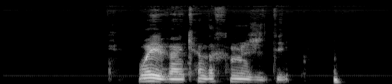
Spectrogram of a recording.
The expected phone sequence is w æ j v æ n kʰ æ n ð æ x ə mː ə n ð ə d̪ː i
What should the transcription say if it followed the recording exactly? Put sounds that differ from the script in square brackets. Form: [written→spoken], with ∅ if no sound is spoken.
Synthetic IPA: w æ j v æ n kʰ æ n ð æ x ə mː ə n [ð→ʒ] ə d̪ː i

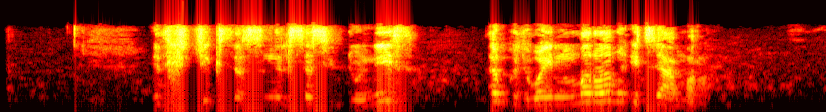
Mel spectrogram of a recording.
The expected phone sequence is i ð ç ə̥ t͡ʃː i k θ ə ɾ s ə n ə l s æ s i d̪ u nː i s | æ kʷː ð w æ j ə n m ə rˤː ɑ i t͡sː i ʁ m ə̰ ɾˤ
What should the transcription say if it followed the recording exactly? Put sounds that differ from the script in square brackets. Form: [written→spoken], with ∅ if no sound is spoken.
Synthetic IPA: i ð ç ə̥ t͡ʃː i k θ ə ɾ s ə n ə l s æ s i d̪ u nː i [s→θ] | æ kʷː ð w æ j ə n m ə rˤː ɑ i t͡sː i [ʁ→ʕ] m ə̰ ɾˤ

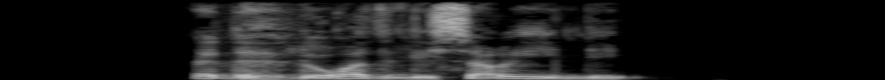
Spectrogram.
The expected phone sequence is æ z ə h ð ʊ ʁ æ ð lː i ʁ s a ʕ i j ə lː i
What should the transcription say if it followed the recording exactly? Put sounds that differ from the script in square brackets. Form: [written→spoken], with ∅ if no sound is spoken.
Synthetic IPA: æ [z→ð] ə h ð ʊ ʁ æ ð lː i [ʁ→∅] s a [ʕ→ʁ] i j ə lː i

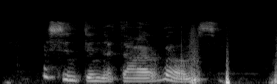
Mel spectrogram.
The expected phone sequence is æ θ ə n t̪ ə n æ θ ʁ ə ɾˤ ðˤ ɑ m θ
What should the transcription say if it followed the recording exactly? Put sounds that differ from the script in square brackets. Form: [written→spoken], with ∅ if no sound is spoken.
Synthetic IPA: æ [θ→s] ə n t̪ ə n æ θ [ʁ→ʕ] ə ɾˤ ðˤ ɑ m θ

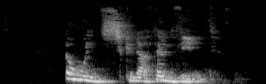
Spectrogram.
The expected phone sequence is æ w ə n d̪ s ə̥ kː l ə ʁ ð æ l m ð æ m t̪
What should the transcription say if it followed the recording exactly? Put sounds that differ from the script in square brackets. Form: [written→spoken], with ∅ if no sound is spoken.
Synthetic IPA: æ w ə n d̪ s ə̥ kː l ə ʁ [ð→θ] æ [l→∅] m ð [æ→i] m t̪

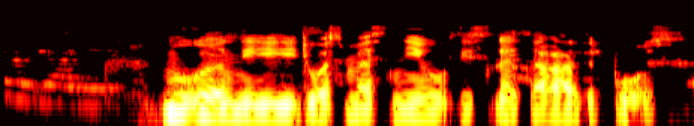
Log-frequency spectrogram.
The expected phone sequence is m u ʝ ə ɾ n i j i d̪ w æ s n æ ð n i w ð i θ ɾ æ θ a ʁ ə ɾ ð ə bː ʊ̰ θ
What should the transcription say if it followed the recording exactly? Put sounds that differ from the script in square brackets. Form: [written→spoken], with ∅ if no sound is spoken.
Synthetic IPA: m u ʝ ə ɾ n i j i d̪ w æ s [n→m] æ [ð→θ] n i w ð i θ [ɾ→l] æ θ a ʁ ə ɾ ð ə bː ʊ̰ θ

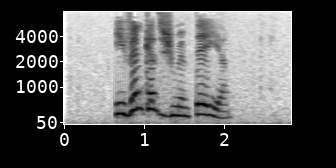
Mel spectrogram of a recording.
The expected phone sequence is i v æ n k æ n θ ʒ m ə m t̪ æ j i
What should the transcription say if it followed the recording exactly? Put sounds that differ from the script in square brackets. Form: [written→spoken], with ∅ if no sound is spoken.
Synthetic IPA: i v æ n k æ n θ ʒ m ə m t̪ æ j [i→æ]

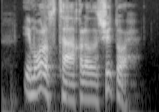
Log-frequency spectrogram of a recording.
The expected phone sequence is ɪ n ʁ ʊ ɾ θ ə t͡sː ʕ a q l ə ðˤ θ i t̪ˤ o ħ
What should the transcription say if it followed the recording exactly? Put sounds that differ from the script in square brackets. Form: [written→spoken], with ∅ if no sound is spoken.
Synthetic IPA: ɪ [n→m] ʁ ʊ ɾ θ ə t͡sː ʕ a q l ə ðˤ [θ→ʃ] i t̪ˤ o ħ

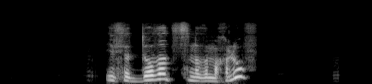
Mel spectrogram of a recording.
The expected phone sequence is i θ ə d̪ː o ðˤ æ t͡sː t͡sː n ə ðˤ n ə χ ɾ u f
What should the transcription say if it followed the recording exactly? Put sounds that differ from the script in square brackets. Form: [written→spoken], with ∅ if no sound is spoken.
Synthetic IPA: i θ ə d̪ː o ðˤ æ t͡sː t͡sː n ə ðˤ [n→m] ə χ [ɾ→l] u f

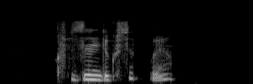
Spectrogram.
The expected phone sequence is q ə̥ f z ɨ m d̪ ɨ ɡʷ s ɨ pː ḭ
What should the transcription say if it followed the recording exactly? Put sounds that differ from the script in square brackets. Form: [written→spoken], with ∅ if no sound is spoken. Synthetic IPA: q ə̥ f z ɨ [m→n] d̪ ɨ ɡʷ s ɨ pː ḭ

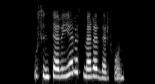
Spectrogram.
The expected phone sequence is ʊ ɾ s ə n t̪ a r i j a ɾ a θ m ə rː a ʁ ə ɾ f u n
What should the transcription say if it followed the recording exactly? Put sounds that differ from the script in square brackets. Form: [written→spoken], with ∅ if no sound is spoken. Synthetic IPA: ʊ ɾ [s→θ] ə n t̪ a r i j a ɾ a θ m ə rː a [ʁ→ð] ə ɾ f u n

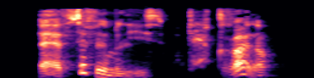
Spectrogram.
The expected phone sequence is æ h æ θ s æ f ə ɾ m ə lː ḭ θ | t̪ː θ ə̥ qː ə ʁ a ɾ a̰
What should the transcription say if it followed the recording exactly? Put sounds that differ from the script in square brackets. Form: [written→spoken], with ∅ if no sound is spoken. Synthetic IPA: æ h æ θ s æ f ə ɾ m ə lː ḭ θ | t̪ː [θ→ħ] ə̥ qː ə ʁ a ɾ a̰

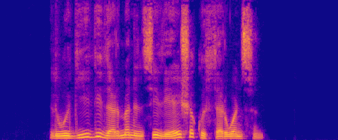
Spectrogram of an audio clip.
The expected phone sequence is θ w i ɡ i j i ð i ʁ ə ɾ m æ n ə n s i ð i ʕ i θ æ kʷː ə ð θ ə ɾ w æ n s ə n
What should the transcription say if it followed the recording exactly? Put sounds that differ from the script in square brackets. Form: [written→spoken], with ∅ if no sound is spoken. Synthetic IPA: [θ→ð] w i ɡ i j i ð i [ʁ→ð] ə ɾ m æ n ə n s i ð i ʕ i [θ→ʃ] æ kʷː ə ð θ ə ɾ w æ n s ə n

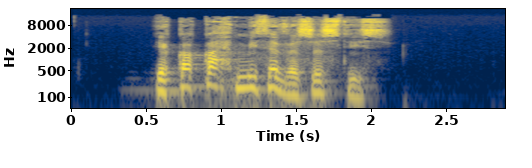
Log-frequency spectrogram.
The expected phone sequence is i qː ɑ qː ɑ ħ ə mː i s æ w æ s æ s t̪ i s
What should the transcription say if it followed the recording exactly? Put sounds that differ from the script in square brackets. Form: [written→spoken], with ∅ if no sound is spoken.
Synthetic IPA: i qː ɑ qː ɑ ħ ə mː i [s→θ] æ [w→v] æ s æ s t̪ i s

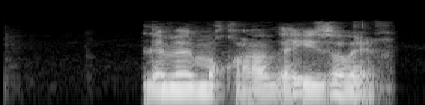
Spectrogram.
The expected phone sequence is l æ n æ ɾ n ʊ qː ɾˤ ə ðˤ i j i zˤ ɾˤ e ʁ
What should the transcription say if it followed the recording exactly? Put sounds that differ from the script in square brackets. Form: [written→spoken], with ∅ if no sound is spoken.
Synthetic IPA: l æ [n→m] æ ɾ [n→m] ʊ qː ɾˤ [ə→ɑ] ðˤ [i→æ] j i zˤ ɾˤ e ʁ

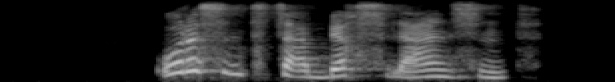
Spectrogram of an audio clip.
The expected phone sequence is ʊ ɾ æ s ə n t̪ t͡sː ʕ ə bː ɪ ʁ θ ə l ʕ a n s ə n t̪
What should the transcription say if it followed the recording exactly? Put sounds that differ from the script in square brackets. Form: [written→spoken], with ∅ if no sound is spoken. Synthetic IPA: ʊ ɾ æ s ə n t̪ t͡sː ʕ ə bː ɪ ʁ [θ→s] ə l ʕ a n s ə n t̪

